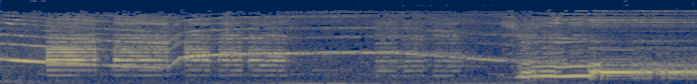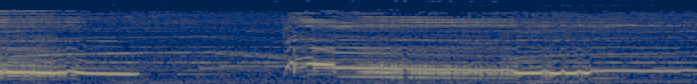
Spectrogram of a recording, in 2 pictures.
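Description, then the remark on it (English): A dog named Moomin howls loudly in long, wavering cries, joining a wailing ambulance siren that rises and falls. There is no talking. “He heard an ambulance and decided to clock in.”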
